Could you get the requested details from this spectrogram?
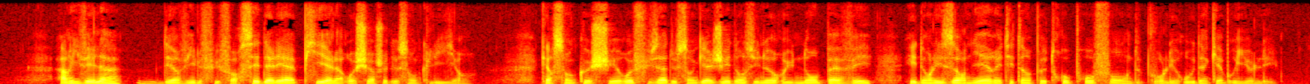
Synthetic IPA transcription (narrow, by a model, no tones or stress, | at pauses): a̰ʁivelad̪ɛʁvilfyfɔ̰ʁsed̪aleapjealaʁəʃɛʁʃd̪əsɔ̃klijɑ̰̃ | kaʁsɔ̃kɔʃeʁəfyzad̪əsɑ̃ɡaʒed̪ɑ̃zynʁynɔ̃paveed̪ɔ̃lezɔʁnjɛʁet̪ʰɛt̪ɛ̃pøt̪χopχɔfɔ̃d̪pʰuʁleʁud̪ɛ̃kabʁijɔlḛ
